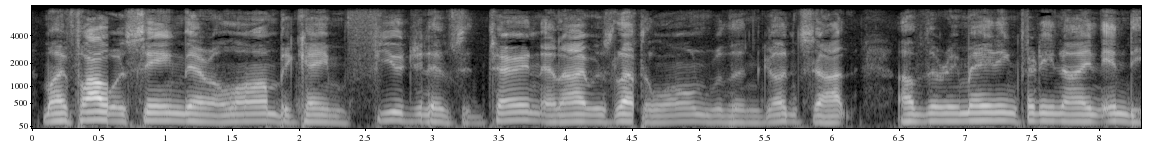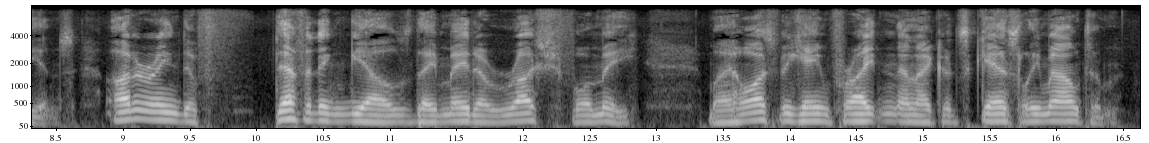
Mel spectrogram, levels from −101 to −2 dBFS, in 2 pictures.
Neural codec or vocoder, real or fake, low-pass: none; real; 7.2 kHz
